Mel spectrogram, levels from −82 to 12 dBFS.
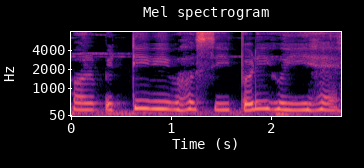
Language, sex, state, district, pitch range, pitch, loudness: Hindi, female, Chhattisgarh, Kabirdham, 235-260 Hz, 240 Hz, -17 LUFS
